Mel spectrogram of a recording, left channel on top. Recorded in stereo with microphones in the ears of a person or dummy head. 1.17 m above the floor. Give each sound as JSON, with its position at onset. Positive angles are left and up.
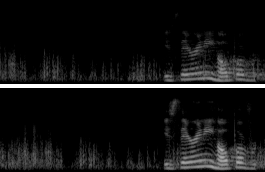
{"t": 1.6, "sound": "a woman speaking", "side_deg": -45, "distance_m": 0.8}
